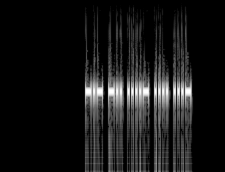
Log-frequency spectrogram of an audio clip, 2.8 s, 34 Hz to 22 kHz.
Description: Morse code, heard as a keyed tone, about 52 wpm, 700 Hz. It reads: KD4HV
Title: USA Call Signs - 5 Characters - 2x Character Spacing - 50wpm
